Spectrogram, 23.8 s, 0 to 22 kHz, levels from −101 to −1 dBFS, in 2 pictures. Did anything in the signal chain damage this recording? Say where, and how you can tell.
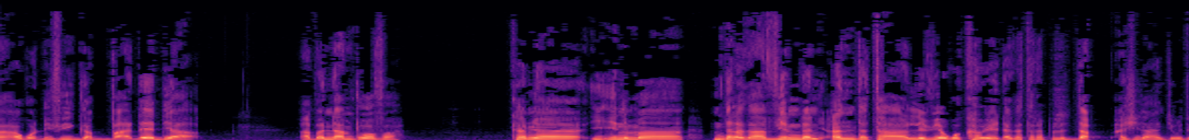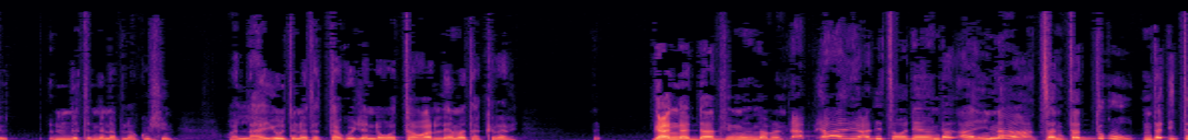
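Yes. The damage is at the codec stage. There is pre-echo at 8.71 to 8.76 s. A short hiss runs for about 48 ms ahead of a sharp speech onset, which lands softened. The codec spread the attack's quantisation noise across its whole transform block, including the silence before it.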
